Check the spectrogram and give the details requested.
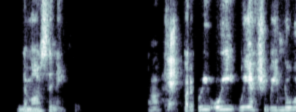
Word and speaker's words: Mnemosyne: Mnemosyne. The aim is silent. Mnemosyne.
